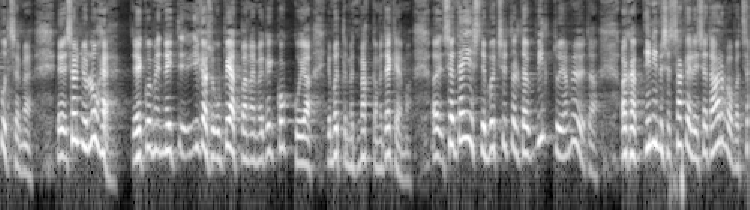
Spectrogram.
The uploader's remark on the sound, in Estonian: Audio salvestus koosolekult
